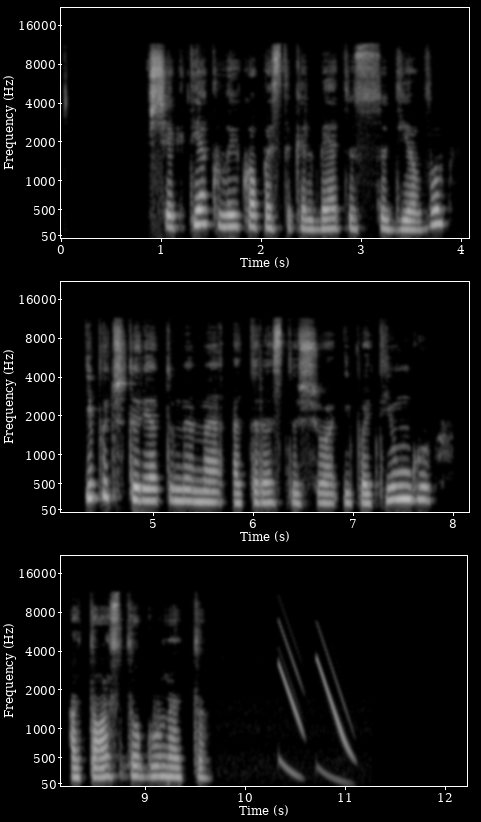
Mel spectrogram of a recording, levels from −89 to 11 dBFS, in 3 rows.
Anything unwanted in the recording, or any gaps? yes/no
yes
